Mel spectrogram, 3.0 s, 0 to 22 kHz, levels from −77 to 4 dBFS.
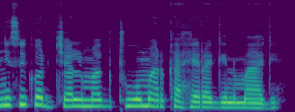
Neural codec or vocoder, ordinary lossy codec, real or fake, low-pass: vocoder, 44.1 kHz, 128 mel bands every 256 samples, BigVGAN v2; none; fake; 19.8 kHz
